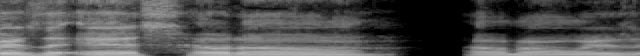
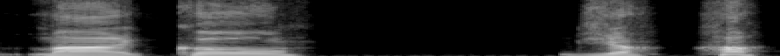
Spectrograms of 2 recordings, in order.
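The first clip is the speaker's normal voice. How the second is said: mock sounding out; 3 semitones lower, slower than usual. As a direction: imitate someone slowly sounding out syllables. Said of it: "he's sounding it out".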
